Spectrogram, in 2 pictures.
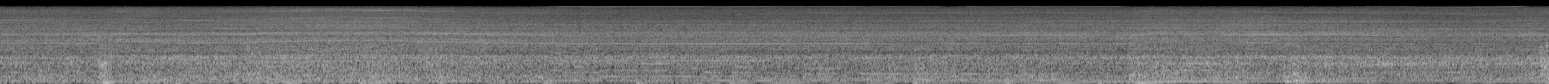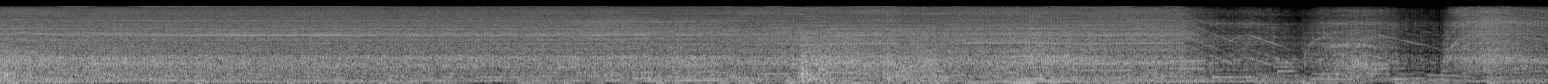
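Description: Corded electric drill with a paddle mixer running steadily in a plastic bucket, churning a thick grey mix; its motor whine wavers in pitch as the load shifts, and the sound drops off briefly near the end.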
